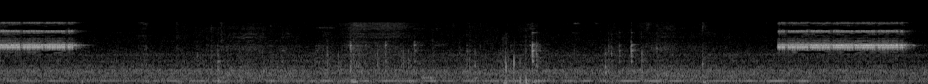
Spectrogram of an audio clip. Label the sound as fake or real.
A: real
